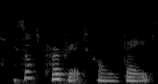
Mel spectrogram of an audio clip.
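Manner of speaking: fast, mock completely earnest, dead-serious delivery. Quoting a remark someone made to the speaker: mock-serious delivery. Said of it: "just so seriously".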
